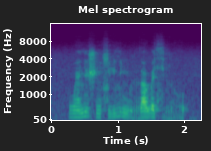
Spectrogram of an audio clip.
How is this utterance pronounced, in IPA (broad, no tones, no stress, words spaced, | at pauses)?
wɛ̃lʲɛʃĩ ɬilʲɛɲu rawɛsʲo̤ ro̤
